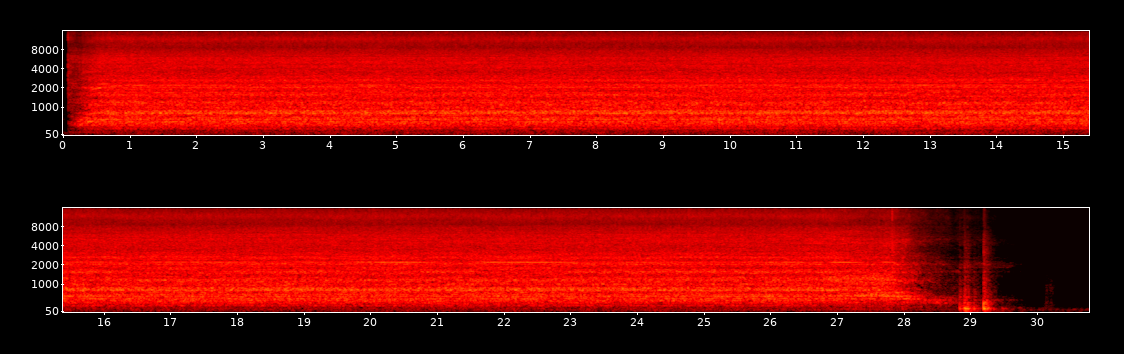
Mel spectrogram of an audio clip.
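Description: Hand-held hair dryer running steadily on a high setting, blowing on wet black acrylic paint to dry it. It is switched off about two seconds before the end and winds down, followed by a few soft knocks.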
